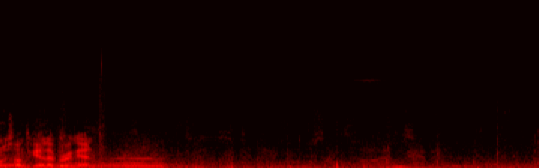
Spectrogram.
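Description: Footsteps run over a hard street.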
